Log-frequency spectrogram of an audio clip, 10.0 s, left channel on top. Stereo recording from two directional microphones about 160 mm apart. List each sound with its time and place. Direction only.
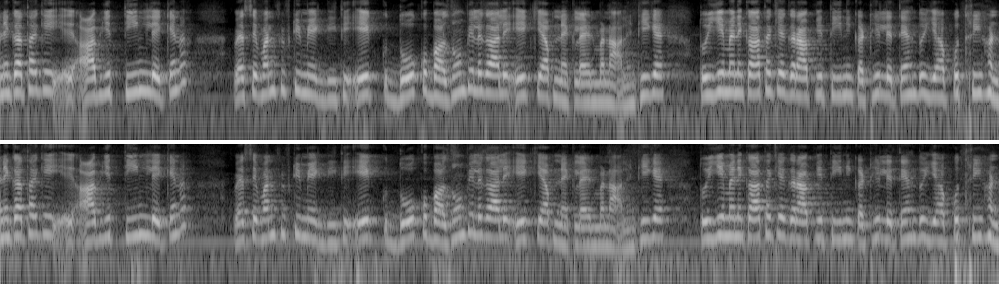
0.0 s a woman's voice: 20° left (ahead or behind)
